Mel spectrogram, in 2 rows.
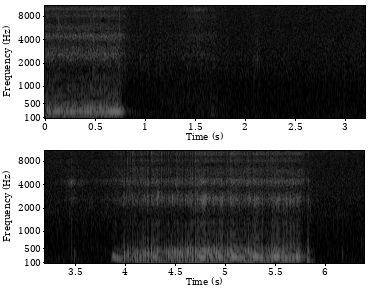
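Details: Junior, a French Bulldog sleeping deeply in January 2018, snores in two loud, rasping, buzzy bursts, one brief and one about two seconds long, separated by a quiet pause of breathing.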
